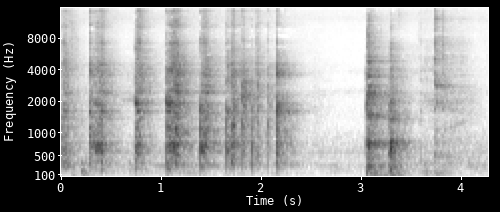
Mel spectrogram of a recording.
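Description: A metal spoon clinking and scraping against a metal pot while chopped herbs are mixed into mashed-potato filling, a quick run of sharp knocks and clinks. It stops briefly past the middle, then the clinks resume.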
